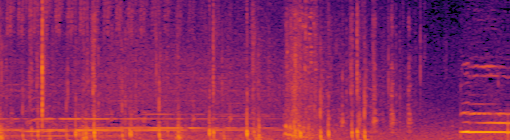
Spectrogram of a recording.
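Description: Horse hooves clop at a walk.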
